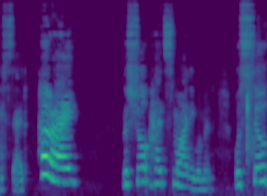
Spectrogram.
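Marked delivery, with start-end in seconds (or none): 0.6-1.2 loud, high exclamation; cheering. A narrator's reading. Girl's reply on what Jesus would say, loud cheering. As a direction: burst out with a cheer.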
